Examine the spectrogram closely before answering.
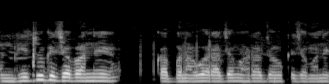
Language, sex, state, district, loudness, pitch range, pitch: Hindi, male, Uttar Pradesh, Deoria, -17 LUFS, 145-165 Hz, 145 Hz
